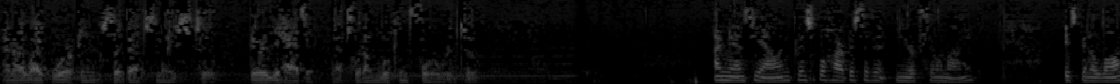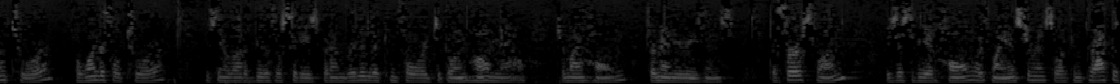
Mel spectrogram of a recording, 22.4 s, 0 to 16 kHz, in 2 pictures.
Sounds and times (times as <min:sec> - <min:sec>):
Speech: 0:00.0 - 0:04.8, 0:07.2 - 0:09.8, 0:10.7 - 0:22.4.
